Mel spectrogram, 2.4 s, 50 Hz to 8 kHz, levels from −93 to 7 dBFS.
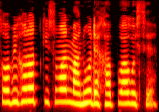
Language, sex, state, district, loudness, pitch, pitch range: Assamese, female, Assam, Kamrup Metropolitan, -16 LUFS, 290 Hz, 280-325 Hz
